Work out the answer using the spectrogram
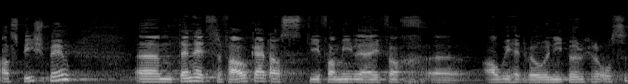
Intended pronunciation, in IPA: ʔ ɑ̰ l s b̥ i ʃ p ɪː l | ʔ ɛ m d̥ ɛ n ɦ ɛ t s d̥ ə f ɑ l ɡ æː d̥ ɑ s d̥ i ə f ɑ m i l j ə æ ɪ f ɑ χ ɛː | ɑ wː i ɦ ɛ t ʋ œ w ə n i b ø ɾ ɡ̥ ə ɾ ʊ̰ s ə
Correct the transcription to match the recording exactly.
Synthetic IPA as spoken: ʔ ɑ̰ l s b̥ i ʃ p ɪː l | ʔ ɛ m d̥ ɛ n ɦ ɛ t s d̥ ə f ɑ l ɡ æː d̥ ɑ s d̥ i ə f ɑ m i l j ə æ ɪ f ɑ χ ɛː | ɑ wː i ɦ ɛ t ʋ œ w ə n i b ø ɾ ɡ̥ ə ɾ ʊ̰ s ə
